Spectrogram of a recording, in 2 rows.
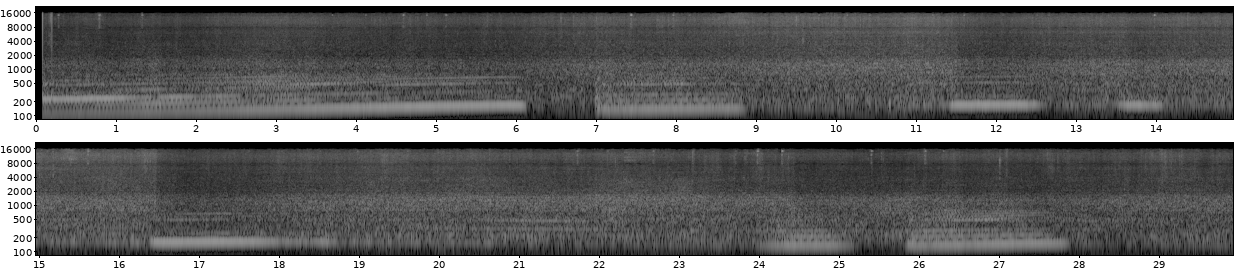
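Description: BMW M3 engine heard from inside the cabin, accelerating hard in several bursts with its note rising in pitch through each, and dropping back to a quieter cruising note with road noise between bursts.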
